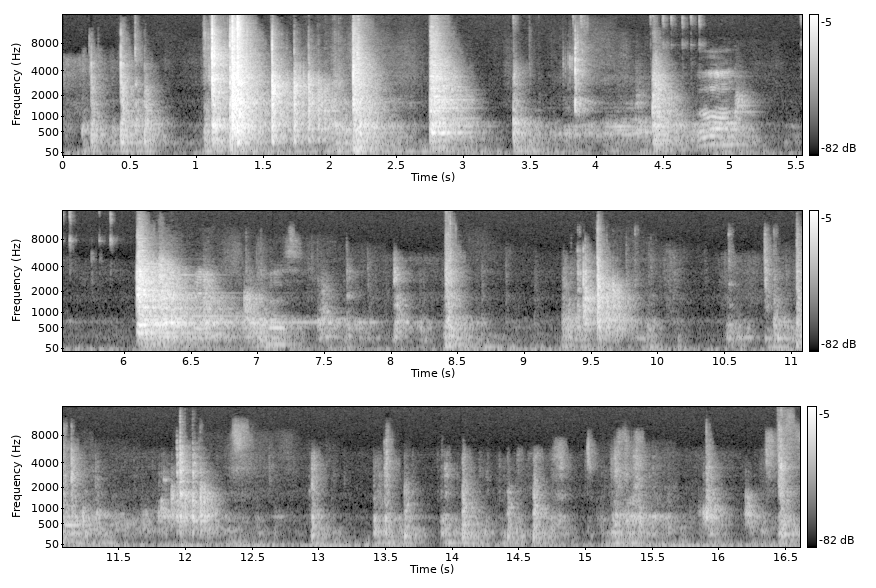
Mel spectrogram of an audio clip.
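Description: A foosball ball clacks against plastic players and rods.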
